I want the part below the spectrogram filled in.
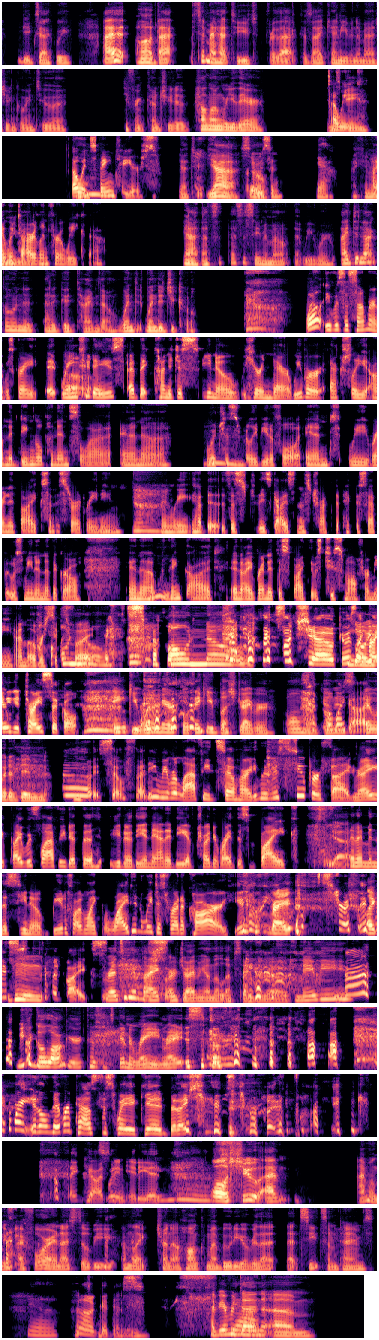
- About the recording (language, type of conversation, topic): English, unstructured, How can I meet someone amazing while traveling?
- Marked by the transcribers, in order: tapping; laughing while speaking: "go?"; chuckle; gasp; chuckle; laughing while speaking: "and so, it was a joke"; laugh; chuckle; sniff; laughing while speaking: "know, you wanna struggling with"; chuckle; laugh; laugh; laughing while speaking: "so"; laugh; laughing while speaking: "choose to ride a bike"; laugh; sniff; laugh; chuckle; sniff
